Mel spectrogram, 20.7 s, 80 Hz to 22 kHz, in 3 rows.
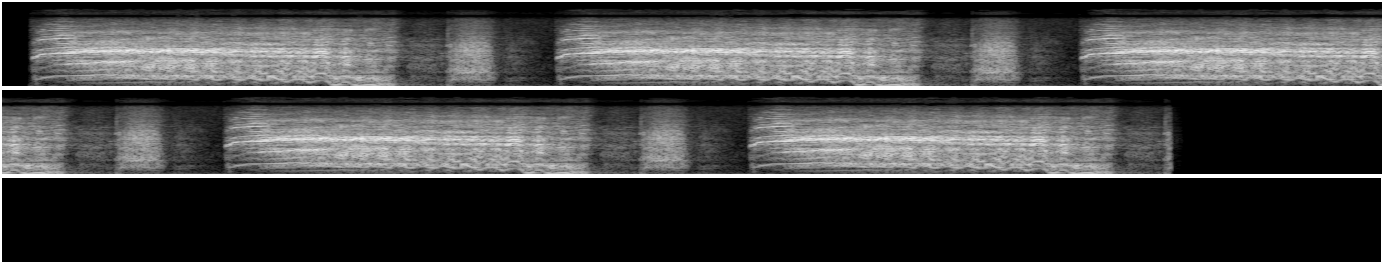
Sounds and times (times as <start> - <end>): Neigh, whinny: 0.2 - 2.0, 2.8 - 4.6, 5.4 - 7.3, 8.0 - 9.9, 10.6 - 12.8.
